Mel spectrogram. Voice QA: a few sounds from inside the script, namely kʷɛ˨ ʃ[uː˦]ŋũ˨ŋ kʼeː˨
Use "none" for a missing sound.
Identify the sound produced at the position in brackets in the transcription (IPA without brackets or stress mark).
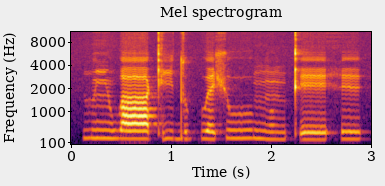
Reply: uː˦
